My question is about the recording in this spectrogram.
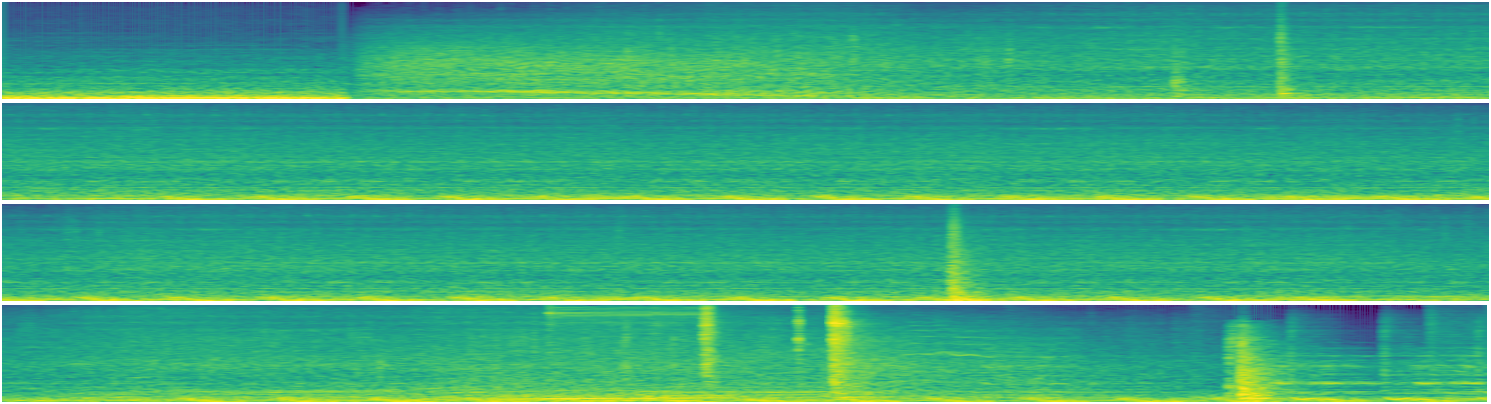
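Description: Film soundtrack at night: a car's engine rumbling loudly, then a car driving past with its pitch falling. After that comes a low pulsing music score with a few sharp clicks.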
